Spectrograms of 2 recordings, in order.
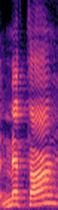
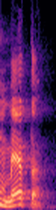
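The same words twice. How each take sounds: First: "metá" with the stress on the last syllable; "metá", end-stressed like an oxytone; final-syllable stress. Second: "meta" with the stress on ME; "meta", stressed at the front, ending unstressed; first-syllable stress. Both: Retold or imitated. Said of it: "ele pronuncia como meta".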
